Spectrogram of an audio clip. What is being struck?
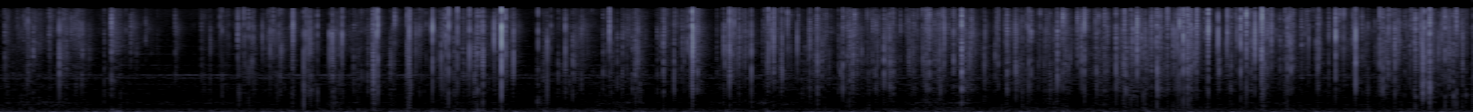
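Stuffed fabric baby ball toy with crinkle filling.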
